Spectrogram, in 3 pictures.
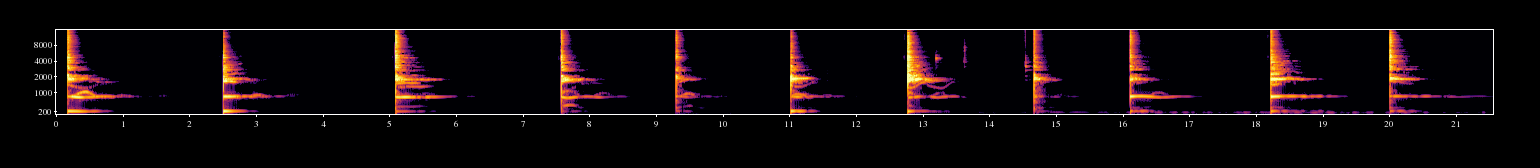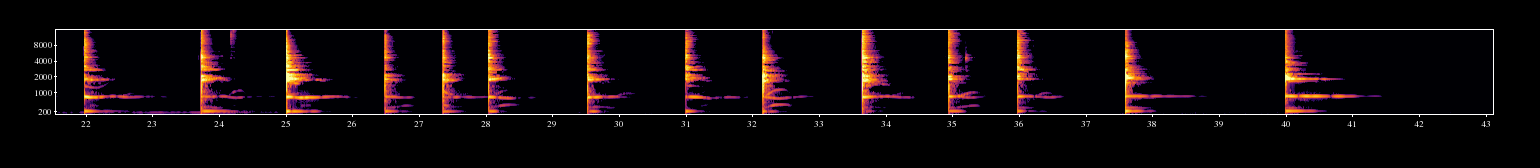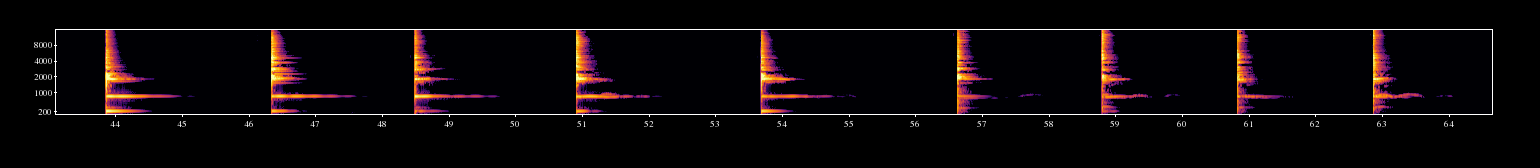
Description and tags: Hitting water-filled metal lid (cooking top)
By accident I hit the lid of a cooking pot while washing-up the dishes. I held it upside down and the water moved as my hands did. It caused nice pitch-shifting effects. Could be great for sound design works.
